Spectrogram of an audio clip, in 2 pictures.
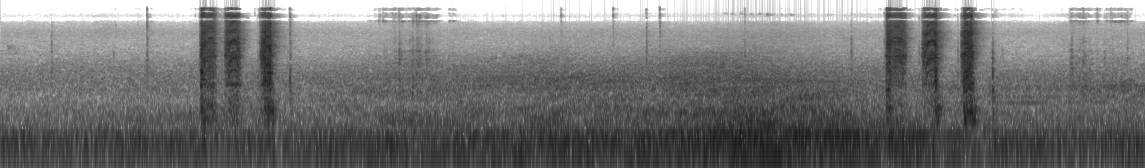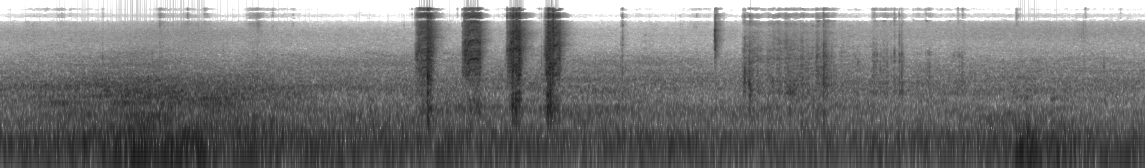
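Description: Cordless drill driving screws into pallet wood, its motor running in spells that rise and fall. Between the spells come sharp, loud clacks in quick groups of three or four, which are the loudest sounds.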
